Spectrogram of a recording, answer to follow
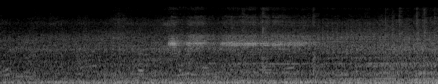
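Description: Low, steady rumble of street traffic, with a thin high-pitched tone lasting about a second near the middle.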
